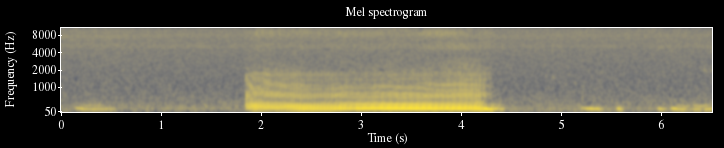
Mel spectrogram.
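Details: Cat snoring while asleep, owner says he snores all the time and gets loud: one long buzzing, vibrating snore of about two and a half seconds, with softer snuffling breaths around it; snoring.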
